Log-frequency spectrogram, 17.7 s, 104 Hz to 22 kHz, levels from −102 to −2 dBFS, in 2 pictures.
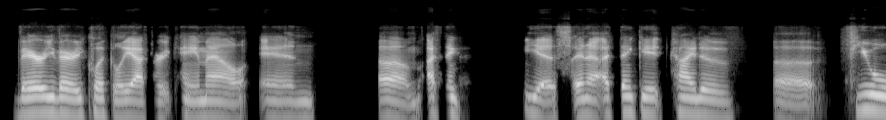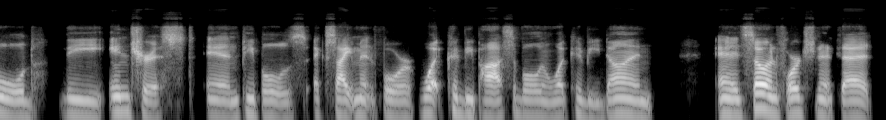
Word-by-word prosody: very, 145 +2 +7
very 140 -2 +5
quickly 130 -3 +1
after 120 0 +4
it - - -3
came 120 +1 -1
out, 120 -2 +1
and, 120 -1 -3 0.7
um, 120 -5 -1
I - - +6
think - - -2 0.6
yes, 145 -6 0
and 135 +1 +3
I, 130 +2 +5
uh, - - -6
think 150 -1 -3
it 140 -1 +1
kind 145 -2 +1
of, 125 -3 -4 0.4
uh, - - -5 0.3
fueled 150 -7 -1 0.3
the 125 -4 -4
interest 150 0 -1
in 125 -2 -2
people's 125 -4 -8
excitement - - 0
for 120 -2 -6
what 145 0 0
could 145 -4 -8
be 135 -1 -5
possible 125 +1 0
and 115 -1 -12
what 125 +1 -6
could 135 -5 -12
be 115 -2 -13
done, 130 0 -2 0.7
and 140 0 +2
it's 135 0 -3
so 175 -1 +9
unfortunate 145 -2 -1
that 125 0 +4
130 Hz, 140 wpm, -24 LUFS, 120-140 Hz, 0.7 s, so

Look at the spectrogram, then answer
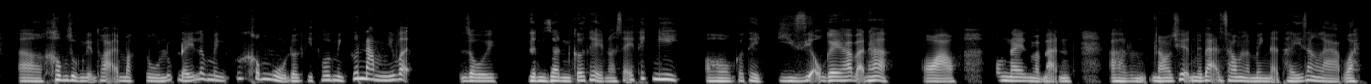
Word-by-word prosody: ờ, 150 -1 0
không 215 +2 +1
dùng 175 -5 +2
điện 160 - -3
thoại, 180 +1 -4
mặc 165 -3 -2
dù 155 -3 0
lúc 205 +8 -3
đấy 175 -3 +1
là 255 +3 -1
mình 205 -6 -1
cứ 275 - -7
không 250 -2 -1
ngủ 165 -9 +2
được 155 -1 +1
thì 170 - -5
thôi 205 - +1
mình 190 -3 0
cứ 275 - +2
nằm 235 -9 +4
như 200 - +2
vậy, 240 +9 0 0.5
rồi 155 -2 +1 0.3
dần 170 -2 +4
dần 160 -2 +3
cơ 185 +4 +1
thể 190 -6 0
nó 145 0 -3
sẽ 150 - -3
thích 275 +5 -6
nghi, 235 -4 +4 0.2
ồ, 150 -1 +1
cơ 170 - -4
thể 165 -3 0 0.2
kỳ 160 -1 0
diệu 165 +3 +1
ghê 180 +1 +3
ha 185 +1 +2
bạn 185 - -1
ha. 180 -3 +3 0.4
Wow! 145 0 +2 0.4
Hôm 185 -1 +1
nay 170 -1 +3
mà 155 -2 +1
bạn, 150 +1 -1 0.4
ờ, 150 -1 +2 0.2
nói 155 0 +2
chuyện 240 -2 0
với 160 - +3
bạn 180 0 0
xong 170 0 +1
là 160 - +2
mình 145 -1 +1
đã - - -3
thấy 150 -1 0
rằng 185 -1 0
là 140 -4 -1
uầy, 150 0 +1
170 Hz, 255 wpm, -22 LUFS, 150-190 Hz, 0.5 s, nằm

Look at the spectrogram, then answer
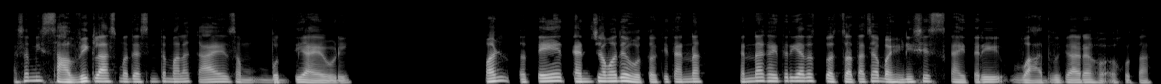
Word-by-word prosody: असं 110 +10 -2
मी 175 - -1
6वी 115 +1 +3
क्लास 135 -2 +2
मध्ये 130 -1 0
असेल, 130 +2 -9
तर 135 - -3
मला 130 +1 -1
काय 120 +3 0
सम 105 -4 -5 0.2
बुद्धी 105 +2 -2
आहे 95 -2 +3
एवढी." 85 0 -1 1.4
पण 155 +5 +4
अ, 115 - -1
ते 145 +7 +4
त्यांच्यामध्ये 145 +3 +3
होतं 115 -5 +3
की 120 - -4
त्यांना 120 +1 0
त्यांना 130 +4 -3
काहीतरी 160 +1 +1
आहे 160 - +4
ना, 160 -3 0
स्वतःच्या 125 +4 0
बहिणीशीच 120 +4 0
काहीतरी 110 +1 -1 0.2
वाद 95 -2 -2
वगैरे 105 0 -1
अ, - - +2 0.3
होता. 90 -2 -8
125 Hz, 160 wpm, -23 LUFS, 110-140 Hz, 1.4 s, पण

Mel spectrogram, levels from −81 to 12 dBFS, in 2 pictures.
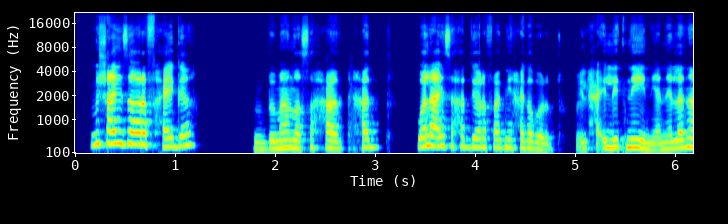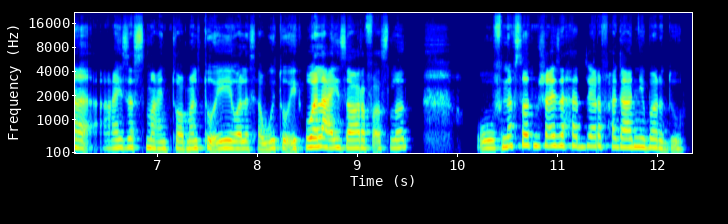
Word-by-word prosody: مش 330 +2 +1
عايزة 340 0 +7
أعرف 315 -1 +5
حاجة، 270 +5 -1 0.5
بمعنى 200 +4 -1
أصح 215 +2 -4
عن 205 -1 +2
حد 230 +3 -4 0.4
ولا 260 +3 +6
عايزة 270 +1 +4
حد 255 -3 -6
يعرف 240 -1 -2
عنّي 225 0 -3
حاجة 215 -1 -3
برضه، 175 -3 -7
الح 195 +2 -5
الاتنين. 225 -3 +1
يعني 180 +3 -4
لا 215 +2 +2
أنا 225 -2 0
عايزة 220 +2 -4
أسمع 230 -1 -1
إن - - -5
أنتم 200 +1 -5
عملتوا 210 +2 -2
إيه 210 +1 +2
ولا 200 0 0
سوّيتوا 205 +2 -4
إيه 205 - -2
ولا 250 0 +8
عايزة 220 -1 +1
أعرف 220 0 0
أصلًا 220 +3 -5 0.7
وفي 215 +5 -1
نفس 270 0 -1
الوقت 295 -1 +3
مش 275 +1 -3
عايزة 280 +1 +3
حد 270 -2 -5
يعرف 265 0 -3
حاجة 250 -2 -2
عنّي 240 +1 +2
برضه. 215 -4 -5
225 Hz, 210 wpm, -22 LUFS, 210-255 Hz, 0.7 s, ولا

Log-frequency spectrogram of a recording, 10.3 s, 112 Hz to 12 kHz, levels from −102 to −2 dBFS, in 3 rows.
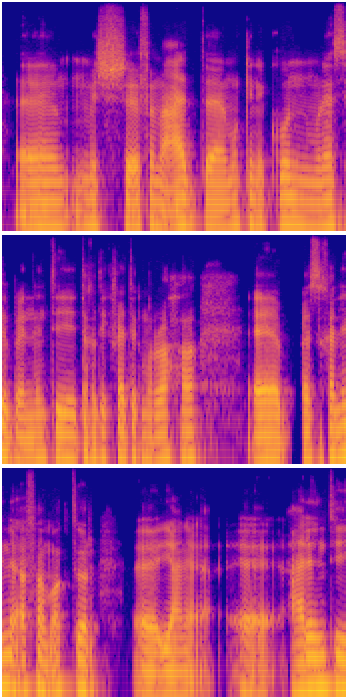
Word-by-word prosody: آآ 100 0 +1 0.2
مش 105 +1 -2
في 110 - -4
ميعاد 105 +4 +1
ممكن 105 +2 0
يكون 105 -2 -1
مناسب 105 +1 0
إن 95 0 -1
أنتِ 105 +1 -3
تاخدي 105 0 0
كفايتِك 105 +1 -2
من 105 - -2
الراحة، 105 +2 0 0.5
آآ 100 -1 +4 0.2
بس 105 +1 -1
خلّيني 120 +5 +2
أفهم 120 -1 +1
أكتر 120 -1 0 0.4
آآ 95 -1 +3
يعني 95 0 +2 0.4
آآ - - -4
هل 115 +3 +4
أنتِ 125 0 +4
105 Hz, 135 wpm, -25 LUFS, 100-115 Hz, 0.5 s, آآ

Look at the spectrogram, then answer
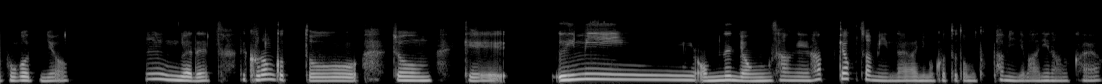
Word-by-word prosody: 보거든요. 175 -1 -1 0.9
음 240 -5 +1
네네. 175 -2 +4
근데 225 - -13
그런 230 +3 +3
것도 170 -6 0 0.3
좀 180 -1 +3 0.3
이렇게 85 +2 -1 0.5
의미 235 +3 +5 0.7
없는 185 +3 +3
영상의 175 +2 0
합격점이 230 -3 -2
있나요 170 +1 -4
아니면 175 -1 -3
그것도 175 +1 -8
너무 175 - -6
도파민이 180 -3 -5
많이 175 0 -4
나올까요? 175 +2 -7
180 Hz, 265 characters per minute, -26 LUFS, 170-210 Hz, 0.9 s, 의미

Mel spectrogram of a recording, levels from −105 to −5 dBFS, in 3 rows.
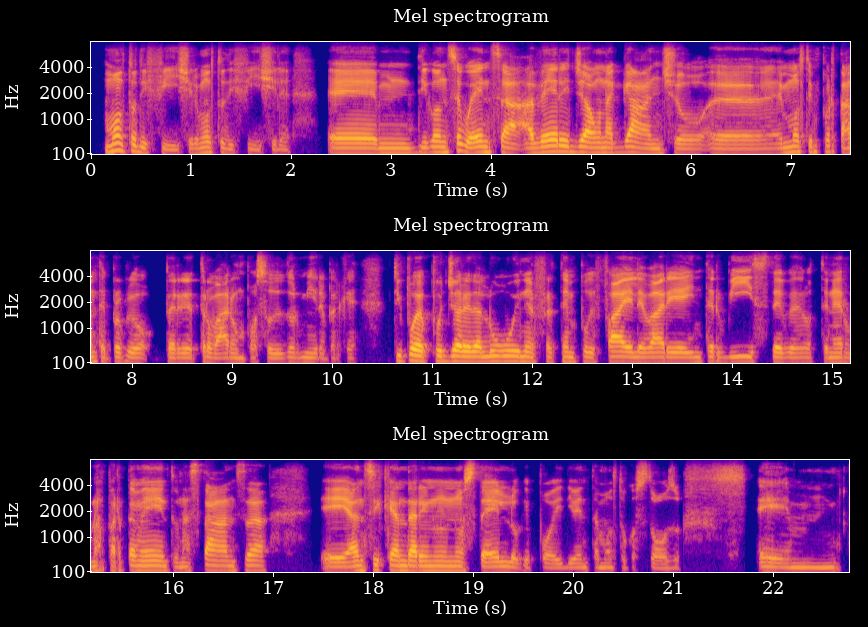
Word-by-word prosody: Molto 175 +1 +2
difficile, 120 -3 -4
molto 130 +1 -3
difficile 110 -2 -5 0.3
ehm, 120 -1 +2
di 130 +1 -2
conseguenza 140 0 +3
avere 145 +5 +4
già 145 -1 +5
un 130 0 0
aggancio, 120 -4 0
ehm, 115 0 -1
è 120 - -3
molto 145 +3 -1
importante 150 -4 -4
proprio 120 -1 -6
per 115 0 -3
trovare 115 -1 -2
un 110 -1 -8
posto 115 +1 -2
dove 110 0 -7
dormire 115 -1 -8
perché - - -13 0.3
ti 145 - -4
puoi 145 0 +6
appoggiare 135 0 +4
da 130 0 +5
lui 135 +1 0
nel 130 -2 0
frattempo 125 0 -6
che - - -3
fai 130 +1 +5
le 125 - +1
varie 125 0 +4
interviste, 125 0 -2
per 120 0 -6
ottenere 120 0 -4
un 115 - -6
appartamento, 125 0 -1
una 115 0 -7
stanza 130 0 0 0.5
e 115 0 +4
anziché 130 +3 +2
andare 130 -1 +4
in 125 0 -1
un 125 0 -1
ostello 120 -1 +2
che - - -13
poi 105 -2 -8
diventa 105 0 -9
molto 105 0 -12
costoso. 95 -1 -6 0.7
Ehm, 105 -2 -5
120 Hz, 140 wpm, -24 LUFS, 115-130 Hz, 0.7 s, puoi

